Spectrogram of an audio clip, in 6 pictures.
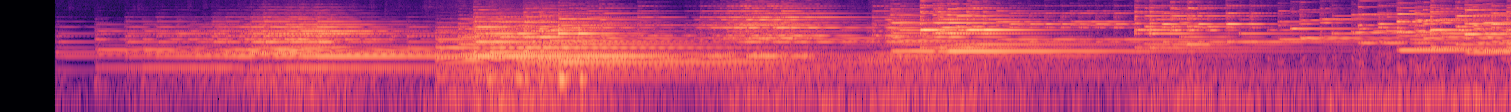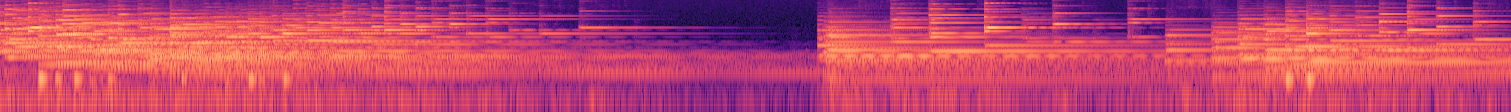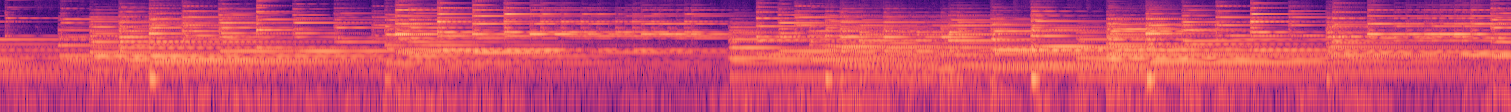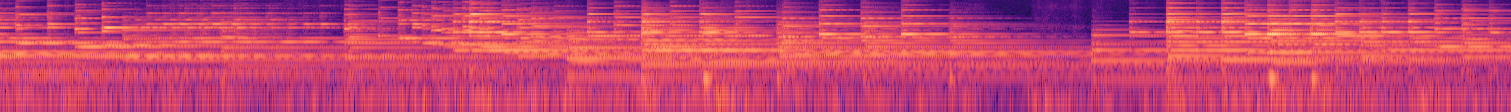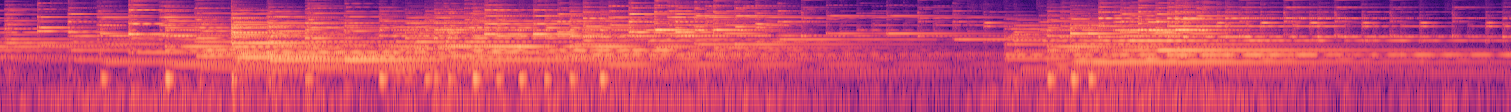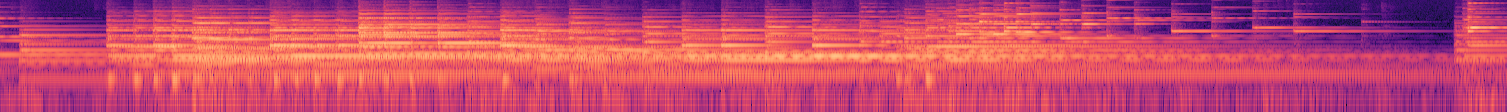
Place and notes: The Gembloux carillon, played by Gilles Lerouge, a carillon player coming from France (Saint-Amand-Les-Eaux). Recorded inside the belfry by Emmanuel Delsaute.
